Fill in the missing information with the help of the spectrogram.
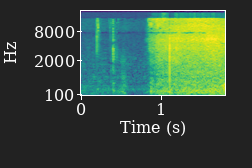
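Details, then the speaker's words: Mechanical ventilator used by the speaker, heard while they talk on a podcast recording: two faint clicks, then a steady loud airy hiss that rises and holds. "That noise you're hearing is my ventilator."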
